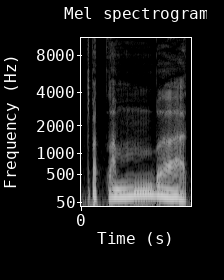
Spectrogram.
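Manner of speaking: Cepat quick, lambat drawn out slowly; fast then slow. Shown as a demonstration. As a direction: speed contrast, slow on lambat. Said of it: "saya contohin ini".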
